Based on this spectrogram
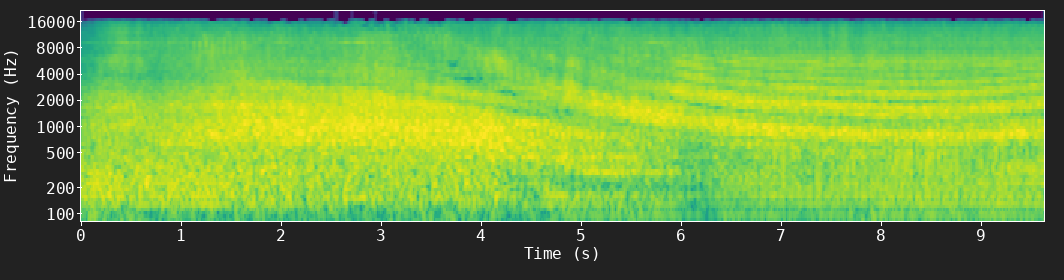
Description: Large helicopter approaching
